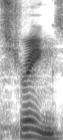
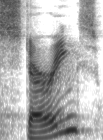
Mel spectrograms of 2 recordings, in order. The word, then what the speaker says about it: Stirrings: I'm saying it wrong. Putrid strings. Is that not what the card's called? you. Oh, it's stirrings. Wow. I did not know that actually. I did not know it's stirrings.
